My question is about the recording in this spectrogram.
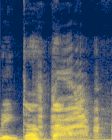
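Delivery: normal talking voice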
